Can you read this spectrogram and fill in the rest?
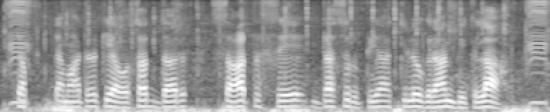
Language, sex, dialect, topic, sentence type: Bhojpuri, male, Northern, agriculture, question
